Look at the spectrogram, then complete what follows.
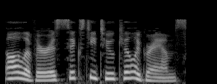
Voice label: user fast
